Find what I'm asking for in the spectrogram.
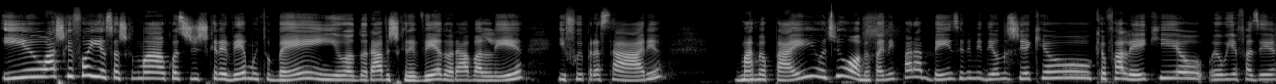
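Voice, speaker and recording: A woman with a high pitch and lively intonation speaks in a strong Carioca accent, on a very clean recording with a silent background. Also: moderate pace. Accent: carioca accent, still strong. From Rio de Janeiro, Brazil. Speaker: business executive. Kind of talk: interview.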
